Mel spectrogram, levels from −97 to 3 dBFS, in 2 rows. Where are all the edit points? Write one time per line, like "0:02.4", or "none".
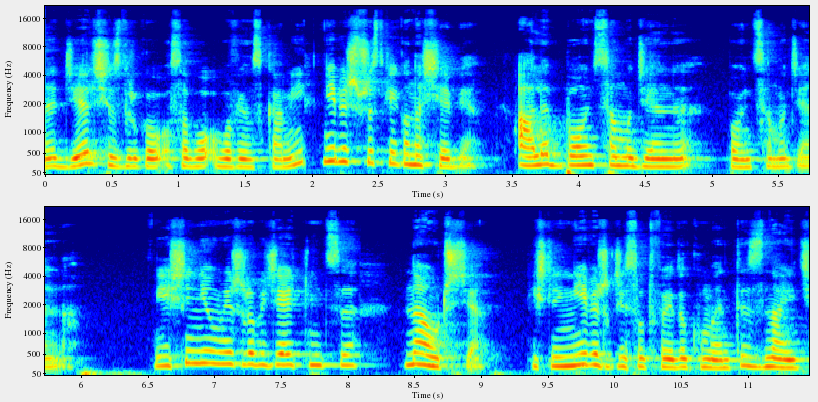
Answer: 0:09.3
